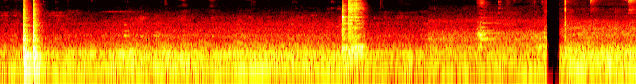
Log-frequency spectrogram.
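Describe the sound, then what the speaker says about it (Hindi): Dishes and utensils, including an iron kadhai, being washed in a home kitchen: sporadic clinks and clatters of metal rise over a steady low background, with a few sharper knocks spaced several seconds apart. "सब्ज़ी बनने के बाद में फिर मैं बर्तन भी धुले ले रही हूँ"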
